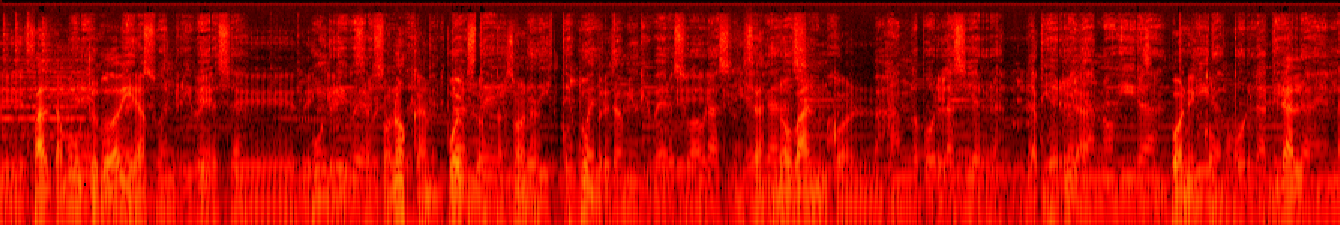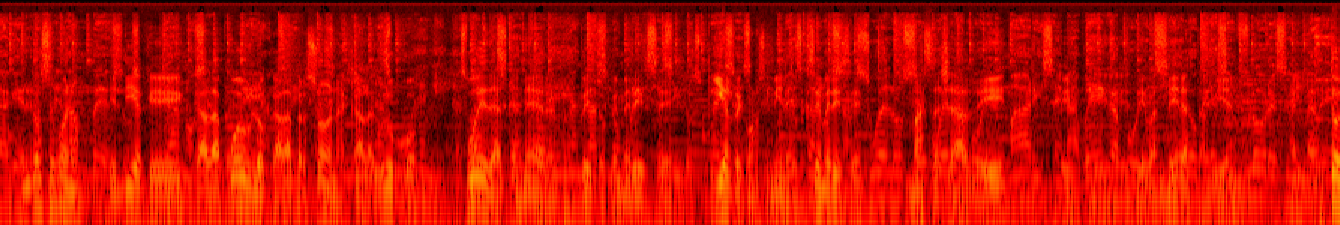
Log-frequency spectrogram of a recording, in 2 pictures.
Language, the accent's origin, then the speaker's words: Spanish; Argentina; es lo que nos pasa como sociedad, como pueblo argentino en este caso, ¿sí?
